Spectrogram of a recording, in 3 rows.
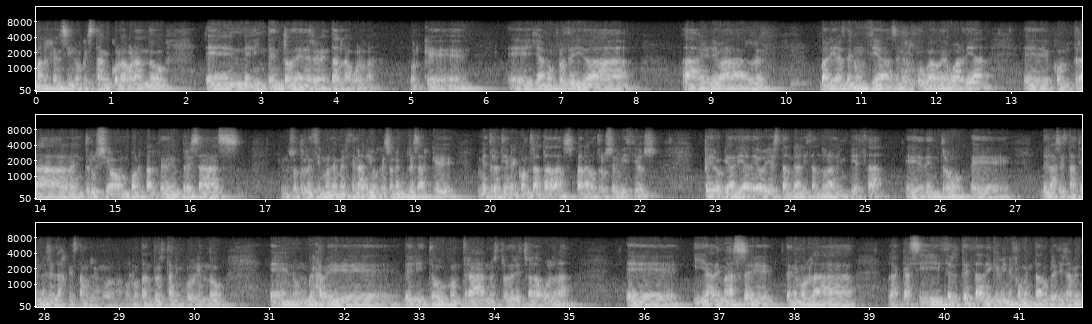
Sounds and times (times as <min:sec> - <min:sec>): Speech: 0:00.0 - 0:35.2, 0:35.8 - 0:41.8.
